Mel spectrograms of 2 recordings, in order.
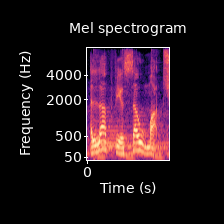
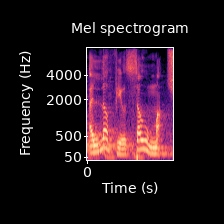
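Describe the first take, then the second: Both takes have the same delivery.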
